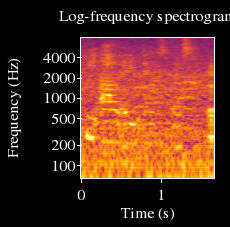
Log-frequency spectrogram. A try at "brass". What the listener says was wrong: It's not a P, it's a B.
